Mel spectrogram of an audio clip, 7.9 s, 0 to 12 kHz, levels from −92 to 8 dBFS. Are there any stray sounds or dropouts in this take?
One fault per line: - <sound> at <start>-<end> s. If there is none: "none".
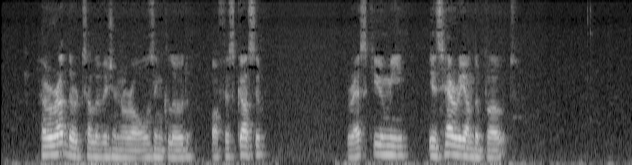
none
